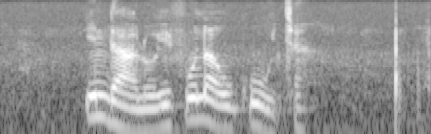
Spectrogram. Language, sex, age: Xhosa, male, 19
